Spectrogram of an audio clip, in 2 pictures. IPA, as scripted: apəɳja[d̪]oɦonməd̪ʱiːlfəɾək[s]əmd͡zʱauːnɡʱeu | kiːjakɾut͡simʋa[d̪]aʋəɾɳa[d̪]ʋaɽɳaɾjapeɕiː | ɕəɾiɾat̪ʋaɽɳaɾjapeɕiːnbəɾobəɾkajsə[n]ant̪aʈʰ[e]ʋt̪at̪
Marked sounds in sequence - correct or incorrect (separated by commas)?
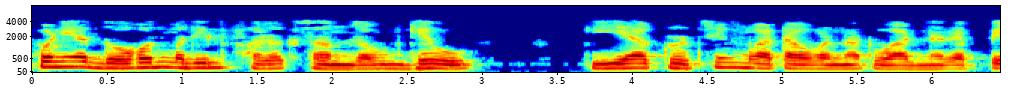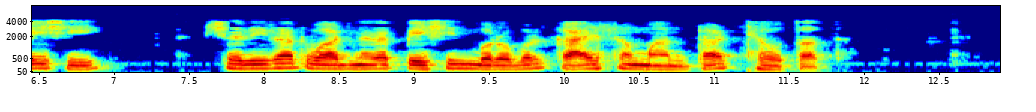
correct, correct, incorrect, incorrect, incorrect, correct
